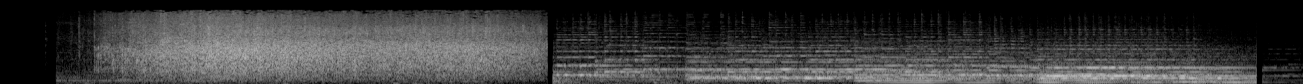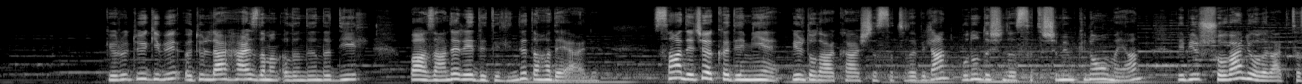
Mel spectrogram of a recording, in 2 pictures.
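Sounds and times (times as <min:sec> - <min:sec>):
audience applause at award ceremony: 0:00.7 - 0:05.5
music with sustained tones and a low bass line: 0:05.6 - 0:26.0
speech: 0:14.1 - 0:26.0.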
